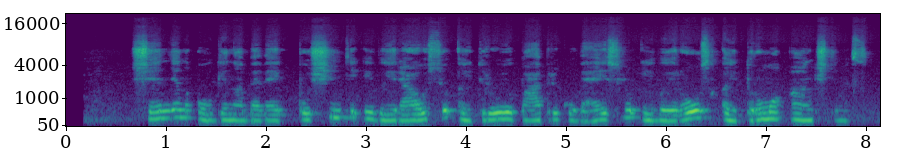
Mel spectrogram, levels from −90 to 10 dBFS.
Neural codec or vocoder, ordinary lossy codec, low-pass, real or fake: vocoder, 44.1 kHz, 128 mel bands every 512 samples, BigVGAN v2; Opus, 64 kbps; 19.8 kHz; fake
